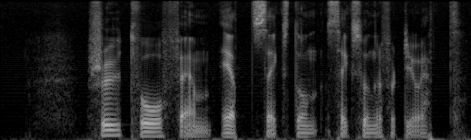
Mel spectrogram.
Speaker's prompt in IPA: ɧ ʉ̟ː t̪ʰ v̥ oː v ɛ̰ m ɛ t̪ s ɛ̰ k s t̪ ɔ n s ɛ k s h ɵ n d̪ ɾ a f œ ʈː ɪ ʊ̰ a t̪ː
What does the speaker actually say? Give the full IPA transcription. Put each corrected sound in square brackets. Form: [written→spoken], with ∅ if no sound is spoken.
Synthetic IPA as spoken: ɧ ʉ̟ː t̪ʰ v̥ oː [v→f] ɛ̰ m ɛ t̪ s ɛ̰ k s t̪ ɔ n s ɛ k s h ɵ n d̪ ɾ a f œ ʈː ɪ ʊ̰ [a→ɛ] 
